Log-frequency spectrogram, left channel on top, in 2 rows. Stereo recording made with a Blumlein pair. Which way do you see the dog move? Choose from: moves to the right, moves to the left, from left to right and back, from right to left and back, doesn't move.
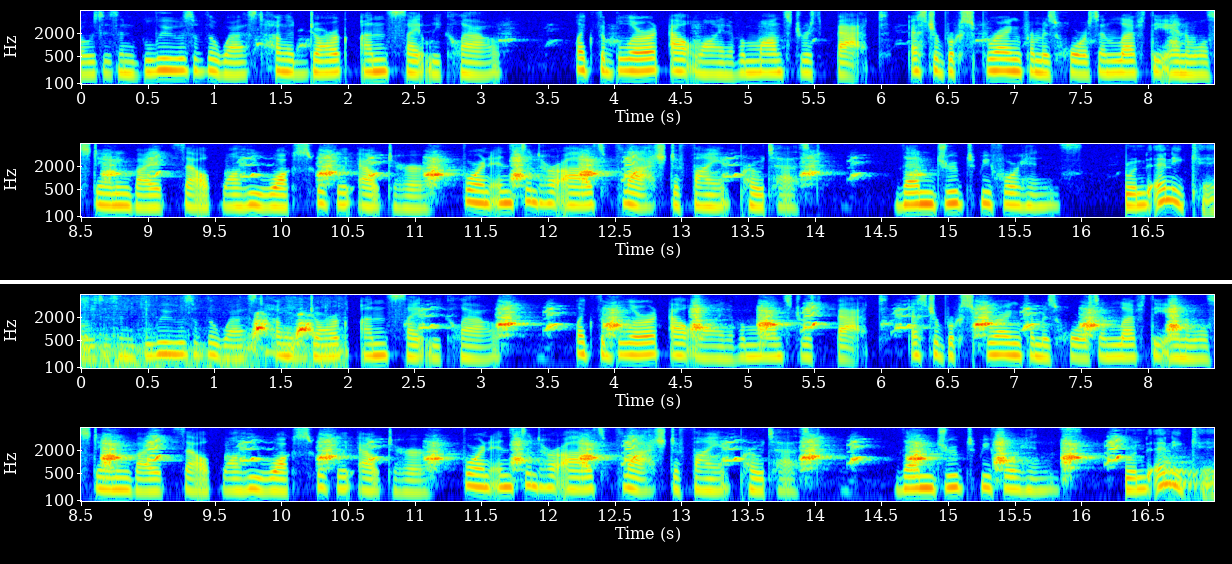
from right to left and back.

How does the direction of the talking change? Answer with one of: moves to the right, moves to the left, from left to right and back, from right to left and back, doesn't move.
doesn't move.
